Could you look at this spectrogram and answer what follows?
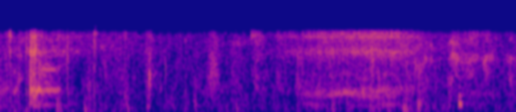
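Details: Loud, rattling snort-like snore opens the recording, followed by quieter, irregular noisy breaths from a female sleeper who often falls asleep; snoring.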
